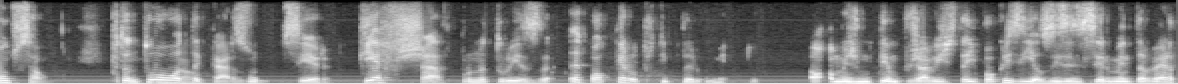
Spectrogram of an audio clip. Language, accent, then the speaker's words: Portuguese; Figueira da Foz, Centro, Portugal; Eu sou da Figueira.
